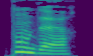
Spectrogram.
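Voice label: "pondeur", French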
